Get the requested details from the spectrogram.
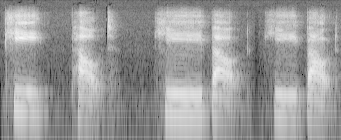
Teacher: linking the final consonant sound of keep with the next word which begins with a vowel sound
